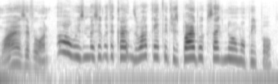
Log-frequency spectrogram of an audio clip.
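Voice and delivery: high falsetto complaint; shop owner's grumbling. Acted. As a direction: grumble in a very high put-on woman's voice.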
